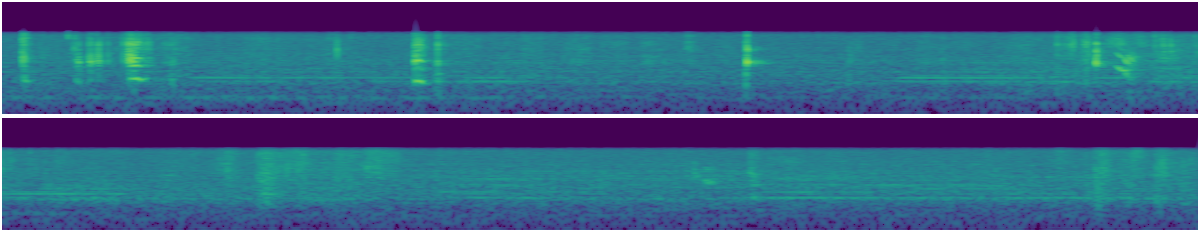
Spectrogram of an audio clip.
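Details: Two-month-old infant: soft, sudden catching sounds recurring at irregular intervals amid faint room noise; hiccups.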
